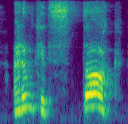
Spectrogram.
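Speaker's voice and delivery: STUCK stressed, rising, high and slow.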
